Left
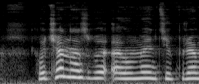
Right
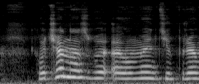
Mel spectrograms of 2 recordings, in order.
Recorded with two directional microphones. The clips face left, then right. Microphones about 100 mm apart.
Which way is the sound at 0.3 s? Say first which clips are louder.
Left 3 dB; 30° left (ahead or behind).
